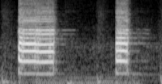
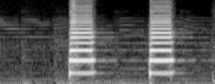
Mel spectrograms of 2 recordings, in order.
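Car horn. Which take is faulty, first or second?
first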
